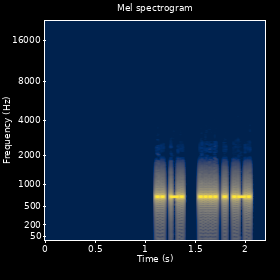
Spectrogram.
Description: Morse code, heard as a keyed tone, about 50 wpm, 700 Hz. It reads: IN HER
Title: Sets of 2 Words 50wpm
